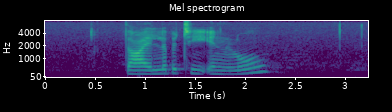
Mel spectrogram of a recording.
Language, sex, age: English, female, 20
